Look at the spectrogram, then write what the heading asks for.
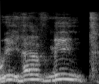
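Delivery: loud proclaiming voice. A player's character raises a staff into the air and proclaims in a loud voice. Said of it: "proclaim in a loud voice".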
